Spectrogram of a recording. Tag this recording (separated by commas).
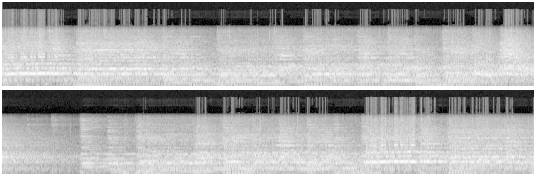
Gospel music, Choir, Music, Singing, Piano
